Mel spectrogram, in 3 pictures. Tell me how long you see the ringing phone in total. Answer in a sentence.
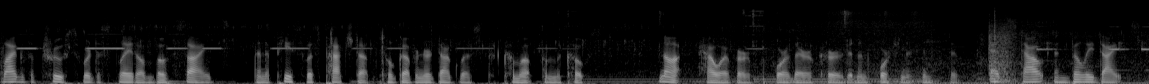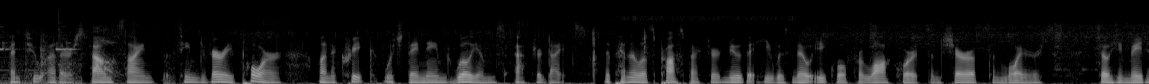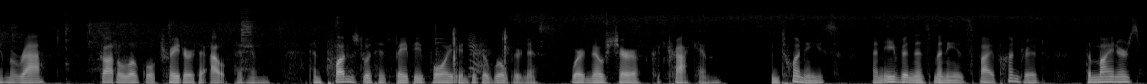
The ringing phone can be heard for 2 seconds in total.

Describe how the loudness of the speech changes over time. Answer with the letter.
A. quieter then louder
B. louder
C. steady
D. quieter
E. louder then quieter
C.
